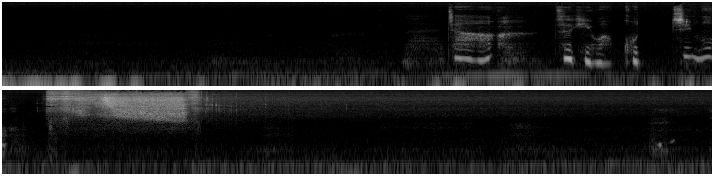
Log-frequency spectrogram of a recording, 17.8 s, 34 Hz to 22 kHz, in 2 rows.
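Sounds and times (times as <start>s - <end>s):
speech: 5.6s - 9.6s
spray bottle spraying a hissing burst of mist: 8.5s - 17.7s.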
